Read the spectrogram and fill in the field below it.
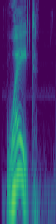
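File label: "wait", English, male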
